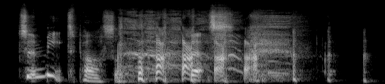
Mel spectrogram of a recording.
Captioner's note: laughs heartily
